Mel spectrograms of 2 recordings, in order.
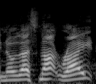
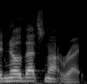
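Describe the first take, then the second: First: "No, that's not right" cut in louder, rising on "not"; interrupting correction. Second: Said in the usual way. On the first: Retold or imitated. Customer interrupts the cashier typing a wrong order, louder. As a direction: jump in to stop the typing. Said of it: "interrupt at that point and say". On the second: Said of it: "wait until they get to the end".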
